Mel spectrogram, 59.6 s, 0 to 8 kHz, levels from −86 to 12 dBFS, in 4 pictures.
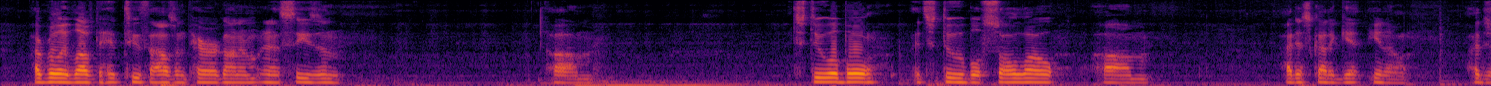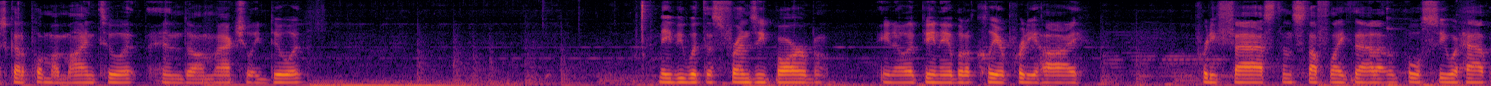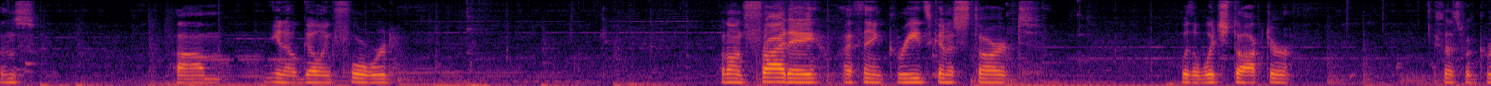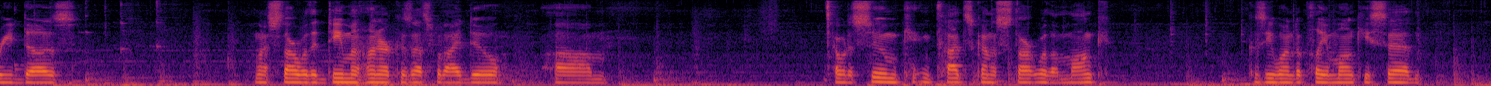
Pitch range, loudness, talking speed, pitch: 80-140 Hz, -24 LUFS, 120 wpm, 130 Hz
